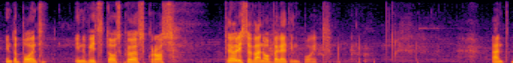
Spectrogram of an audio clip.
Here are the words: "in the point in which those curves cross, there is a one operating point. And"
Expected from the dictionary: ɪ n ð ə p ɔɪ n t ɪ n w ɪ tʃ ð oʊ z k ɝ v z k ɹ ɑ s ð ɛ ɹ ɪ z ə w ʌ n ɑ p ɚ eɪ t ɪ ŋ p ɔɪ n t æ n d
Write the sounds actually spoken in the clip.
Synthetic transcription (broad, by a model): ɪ n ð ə p ɔɪ n t ɪ n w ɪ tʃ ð oʊ s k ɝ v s k ɹ ɑ s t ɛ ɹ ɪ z ə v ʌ n ɑ p ɚ eɪ t ɪ ŋ p ɔɪ n t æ n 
